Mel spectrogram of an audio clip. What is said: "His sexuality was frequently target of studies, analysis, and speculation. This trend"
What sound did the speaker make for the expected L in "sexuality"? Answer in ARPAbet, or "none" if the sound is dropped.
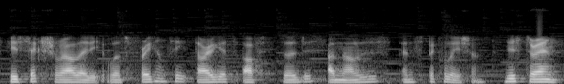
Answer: L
